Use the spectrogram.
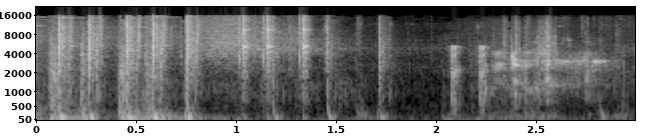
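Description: Rapid bursts of turret gunfire in the military shooter Arma 3 crack out in quick, sharp strings, loud and close, followed by scattered shots and clatter fading later.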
